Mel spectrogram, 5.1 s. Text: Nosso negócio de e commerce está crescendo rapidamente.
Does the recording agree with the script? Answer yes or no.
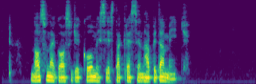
yes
